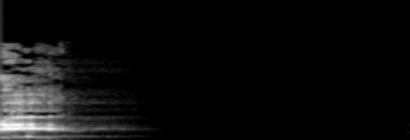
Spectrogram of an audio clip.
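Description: A man's voice draws out the end of a word and trails off with a falling pitch within the first second, then there is dead silence.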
